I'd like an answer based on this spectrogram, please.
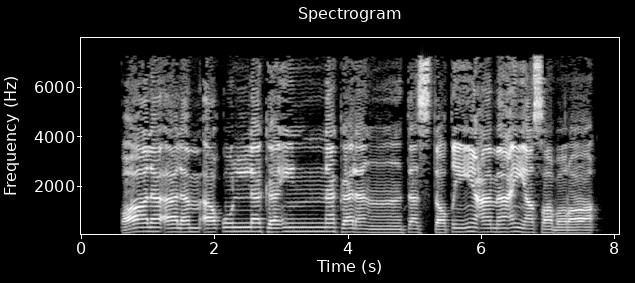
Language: Arabic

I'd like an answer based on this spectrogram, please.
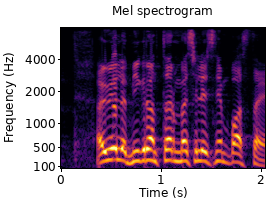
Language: Kazakh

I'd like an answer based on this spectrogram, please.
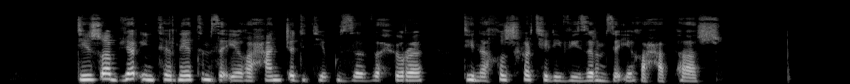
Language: Kabardian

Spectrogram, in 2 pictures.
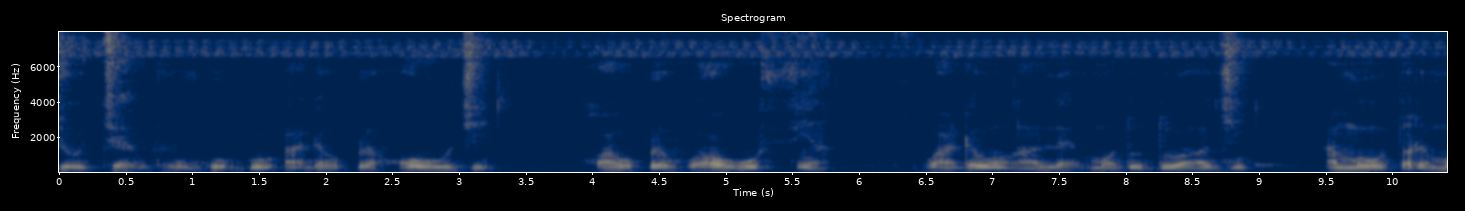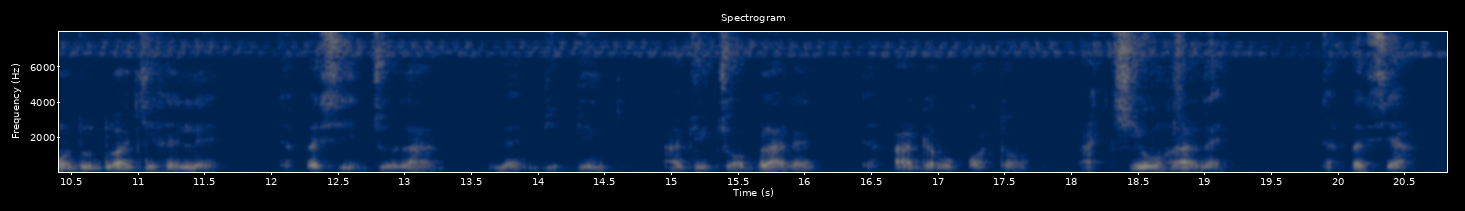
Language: Ewe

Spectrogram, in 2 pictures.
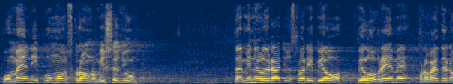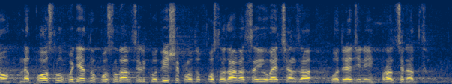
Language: Serbian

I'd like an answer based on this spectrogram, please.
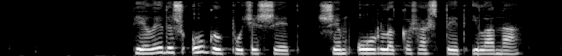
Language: Mari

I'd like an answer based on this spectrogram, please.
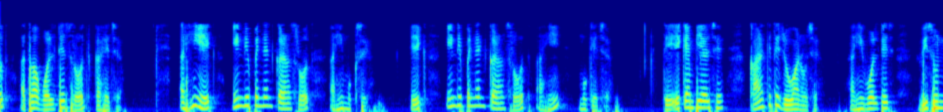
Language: Gujarati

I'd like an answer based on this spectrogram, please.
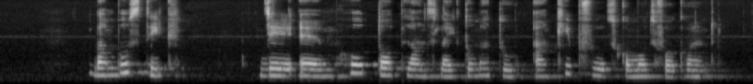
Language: Nigerian Pidgin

